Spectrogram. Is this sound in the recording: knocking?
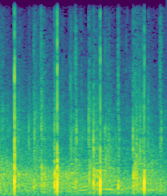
no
